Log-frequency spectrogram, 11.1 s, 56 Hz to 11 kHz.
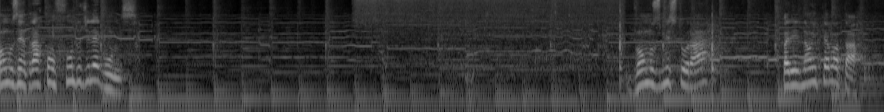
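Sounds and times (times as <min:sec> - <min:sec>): instrumental music: 0:00.0 - 0:11.0
faint hiss: 0:04.4 - 0:07.9.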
